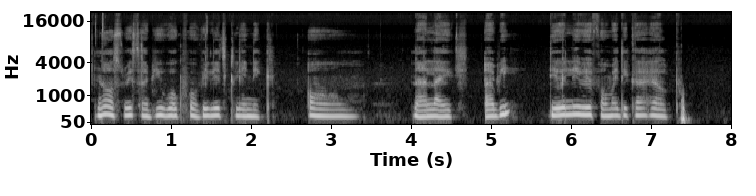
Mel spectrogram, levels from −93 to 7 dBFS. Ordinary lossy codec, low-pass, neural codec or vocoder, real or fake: none; none; none; real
